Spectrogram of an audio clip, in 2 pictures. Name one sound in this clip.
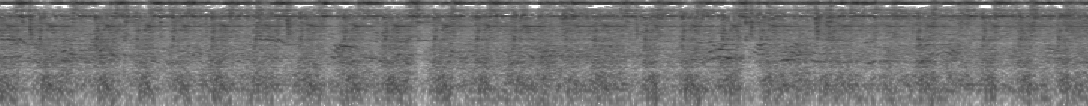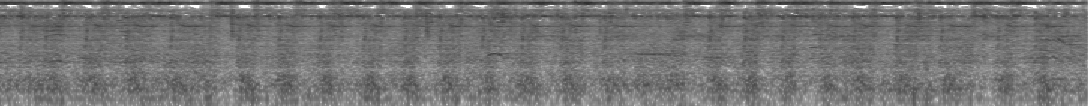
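Arcade game music and sound effects play loudly through loudspeakers.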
